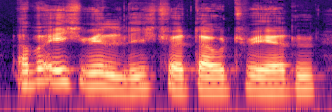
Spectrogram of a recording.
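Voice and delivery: a mild howl of refusal. Acted. Bengele refusing to be digested, mild howling whine. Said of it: "heulte Bengele".

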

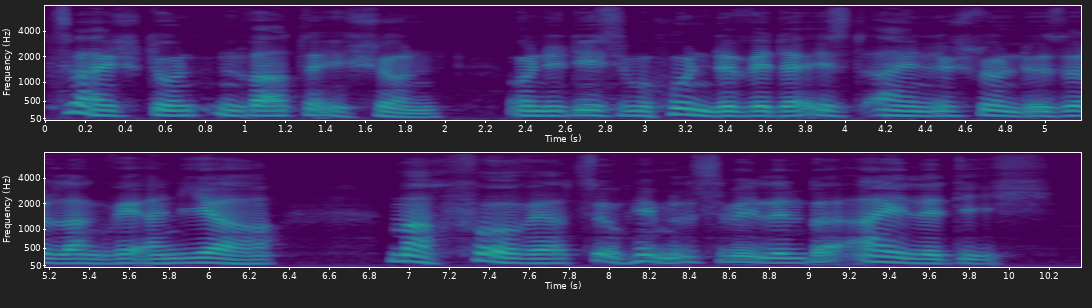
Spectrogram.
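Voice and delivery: high, eager puppet voice; a small puppet insisting on who he is; puppet boy voice. Acted. Bengele drängt ungeduldig. (hohe, eifrige Hampelmannstimme)

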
